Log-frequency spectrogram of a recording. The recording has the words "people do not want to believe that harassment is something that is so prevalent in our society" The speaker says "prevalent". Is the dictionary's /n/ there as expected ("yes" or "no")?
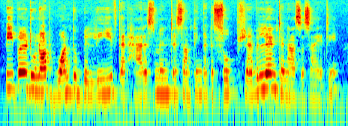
yes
